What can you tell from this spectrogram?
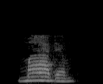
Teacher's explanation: The stress in the word M-A-D-A-M is madam, so the stress is on the first syllable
